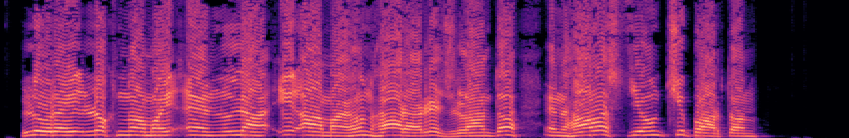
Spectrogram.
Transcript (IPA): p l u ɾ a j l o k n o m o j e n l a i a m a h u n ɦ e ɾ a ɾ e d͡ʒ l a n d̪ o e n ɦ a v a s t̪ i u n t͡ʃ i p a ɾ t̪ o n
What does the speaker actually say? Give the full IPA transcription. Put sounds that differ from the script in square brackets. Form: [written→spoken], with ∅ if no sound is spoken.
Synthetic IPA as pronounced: p l u ɾ a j l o k n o m o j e n l a i a m a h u n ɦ [e→a] ɾ a ɾ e d͡ʒ l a n d̪ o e n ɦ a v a s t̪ i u n t͡ʃ i p a ɾ t̪ o n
